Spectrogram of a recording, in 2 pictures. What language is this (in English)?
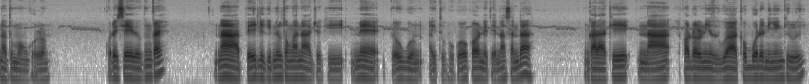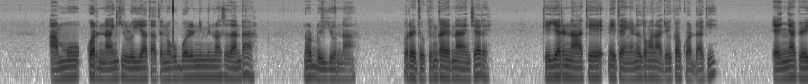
Masai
